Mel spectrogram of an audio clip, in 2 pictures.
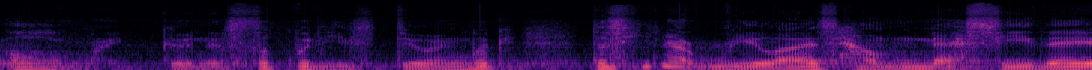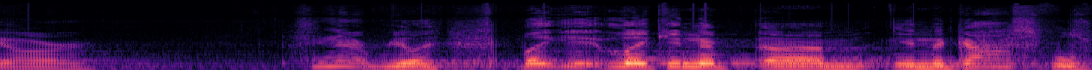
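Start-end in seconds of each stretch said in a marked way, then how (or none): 0.0-5.1 whiny, low, fast grumbling mutter. Speaker acts out the religious elite grumbling to each other, mock grumbling. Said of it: "grumbling to each other".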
